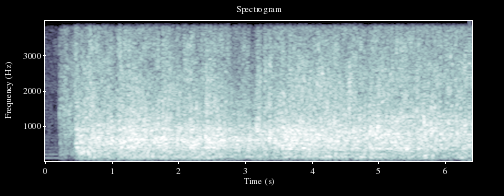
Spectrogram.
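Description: The closed metal roll-up shutter of the now-defunct Green Sauna, on the fifth floor of a multi-tenant building, is pulled open with a steady, dull rumbling clatter that starts abruptly after a brief quiet moment and continues loudly for several seconds.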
